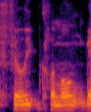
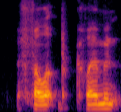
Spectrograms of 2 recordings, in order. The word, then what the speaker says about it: Philippe Clement: I did French, so I was happy with Philippe Clement getting his right pronunciation. I think Fiona called him Philip Clement once, Philip at least, in the French part of me wasn't too pleased.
